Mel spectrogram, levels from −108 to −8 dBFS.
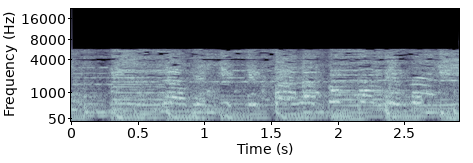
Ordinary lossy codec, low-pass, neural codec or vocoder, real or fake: MP3, 24 kbps; 7.2 kHz; codec, 44.1 kHz, 7.8 kbps, DAC; fake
